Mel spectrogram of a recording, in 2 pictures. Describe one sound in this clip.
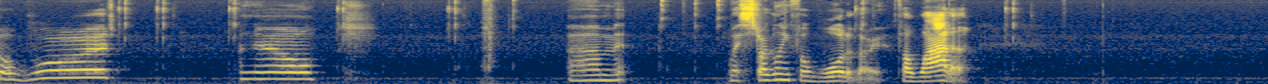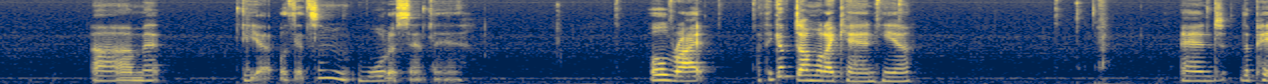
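A woman talks calmly and close to a microphone, in short bursts with pauses.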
